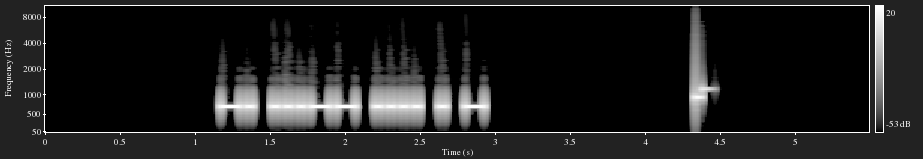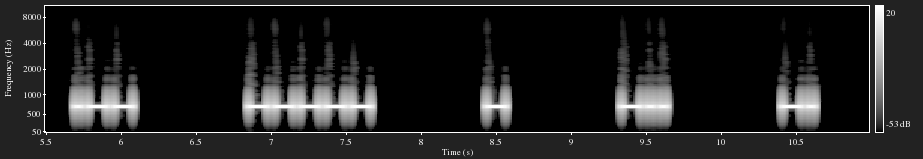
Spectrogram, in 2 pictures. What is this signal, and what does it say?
Morse code, heard as a keyed tone, about 28 wpm, spaced as for 14 wpm, 700 Hz. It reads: N3HET W0TDN
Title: USA Call Signs - 5 Characters - 6x Character Spacing - 28wpm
